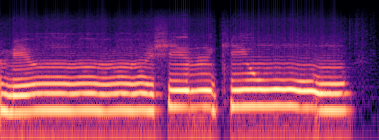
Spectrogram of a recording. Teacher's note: Nun kosong bertemu dengan shin ikhfa hakiki, dengungkan dua harakat.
